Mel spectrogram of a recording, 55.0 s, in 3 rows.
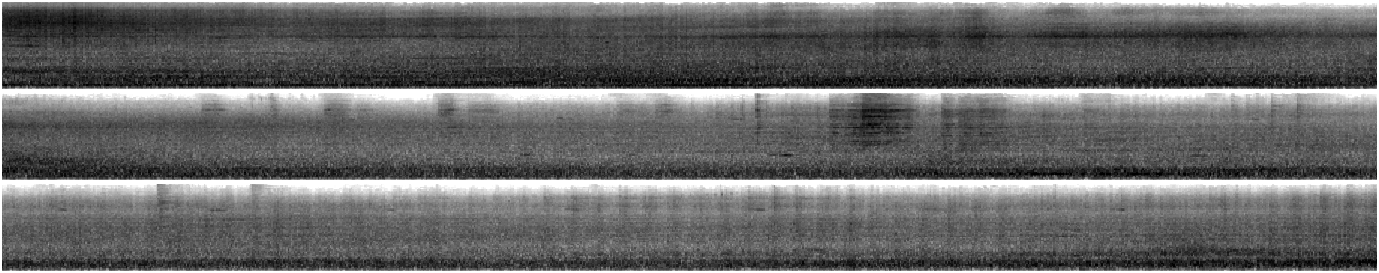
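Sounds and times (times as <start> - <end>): freight train wheels on rails: 0.0 - 55.0
high wheel squeal: 28.4 - 31.9.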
